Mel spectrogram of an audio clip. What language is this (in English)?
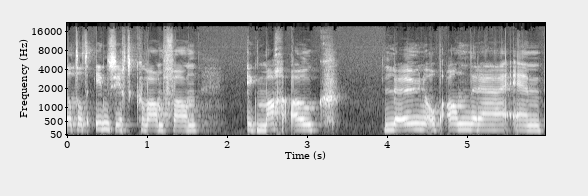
Dutch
